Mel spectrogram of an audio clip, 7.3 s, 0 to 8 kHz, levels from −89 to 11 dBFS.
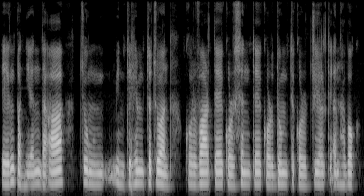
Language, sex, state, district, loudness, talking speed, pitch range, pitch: Mizo, male, Mizoram, Aizawl, -19 LUFS, 205 wpm, 120-130 Hz, 125 Hz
